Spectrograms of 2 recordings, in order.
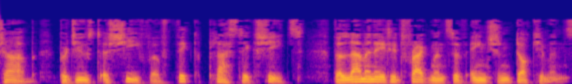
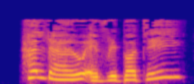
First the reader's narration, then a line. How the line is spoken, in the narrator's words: she chirped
